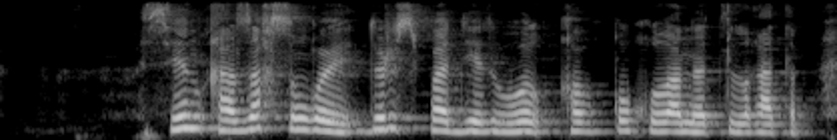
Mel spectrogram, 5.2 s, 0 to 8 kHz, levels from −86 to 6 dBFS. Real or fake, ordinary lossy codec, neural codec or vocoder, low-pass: real; none; none; 7.2 kHz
